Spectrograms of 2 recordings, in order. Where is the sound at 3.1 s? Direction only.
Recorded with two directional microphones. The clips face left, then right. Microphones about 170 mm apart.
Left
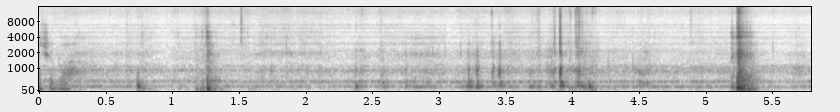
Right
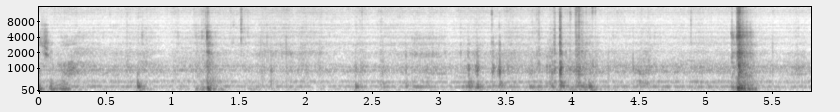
35° left (ahead or behind).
